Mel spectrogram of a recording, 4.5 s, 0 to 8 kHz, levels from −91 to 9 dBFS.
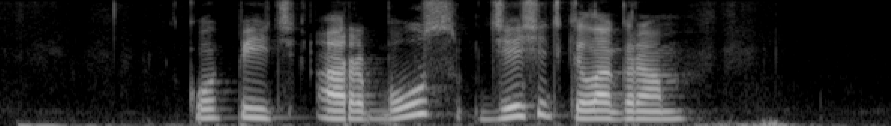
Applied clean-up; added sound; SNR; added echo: none; none; none; none.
